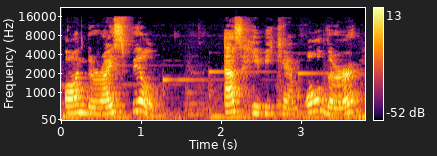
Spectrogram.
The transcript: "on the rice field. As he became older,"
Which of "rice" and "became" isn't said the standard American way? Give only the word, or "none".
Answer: none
